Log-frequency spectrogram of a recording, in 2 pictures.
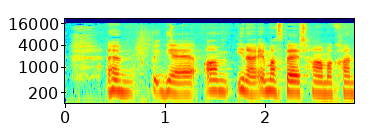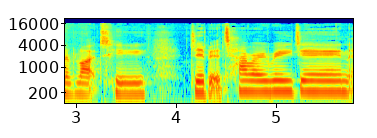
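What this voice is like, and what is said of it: London accent. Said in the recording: “I'm from London. You can probably tell that from my accent... people are just going to have to deal with my London accent.”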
